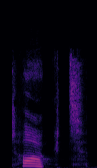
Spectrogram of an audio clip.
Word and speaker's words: talked: Talk plus ed. Talked. Sounds like t.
